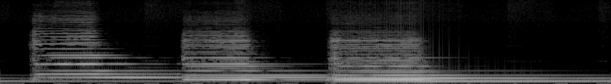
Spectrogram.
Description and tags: cello opennotes harmonics doublestops
A real cello playing open string harmonics as double-stops (two strings bowed at the same time). Recorded with Blue Yeti (stereo, no gain) and Audacity.
harmonics, classical, instrument, cello, strings, violoncello, open-strings, stringed-instrument, string, double-stops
